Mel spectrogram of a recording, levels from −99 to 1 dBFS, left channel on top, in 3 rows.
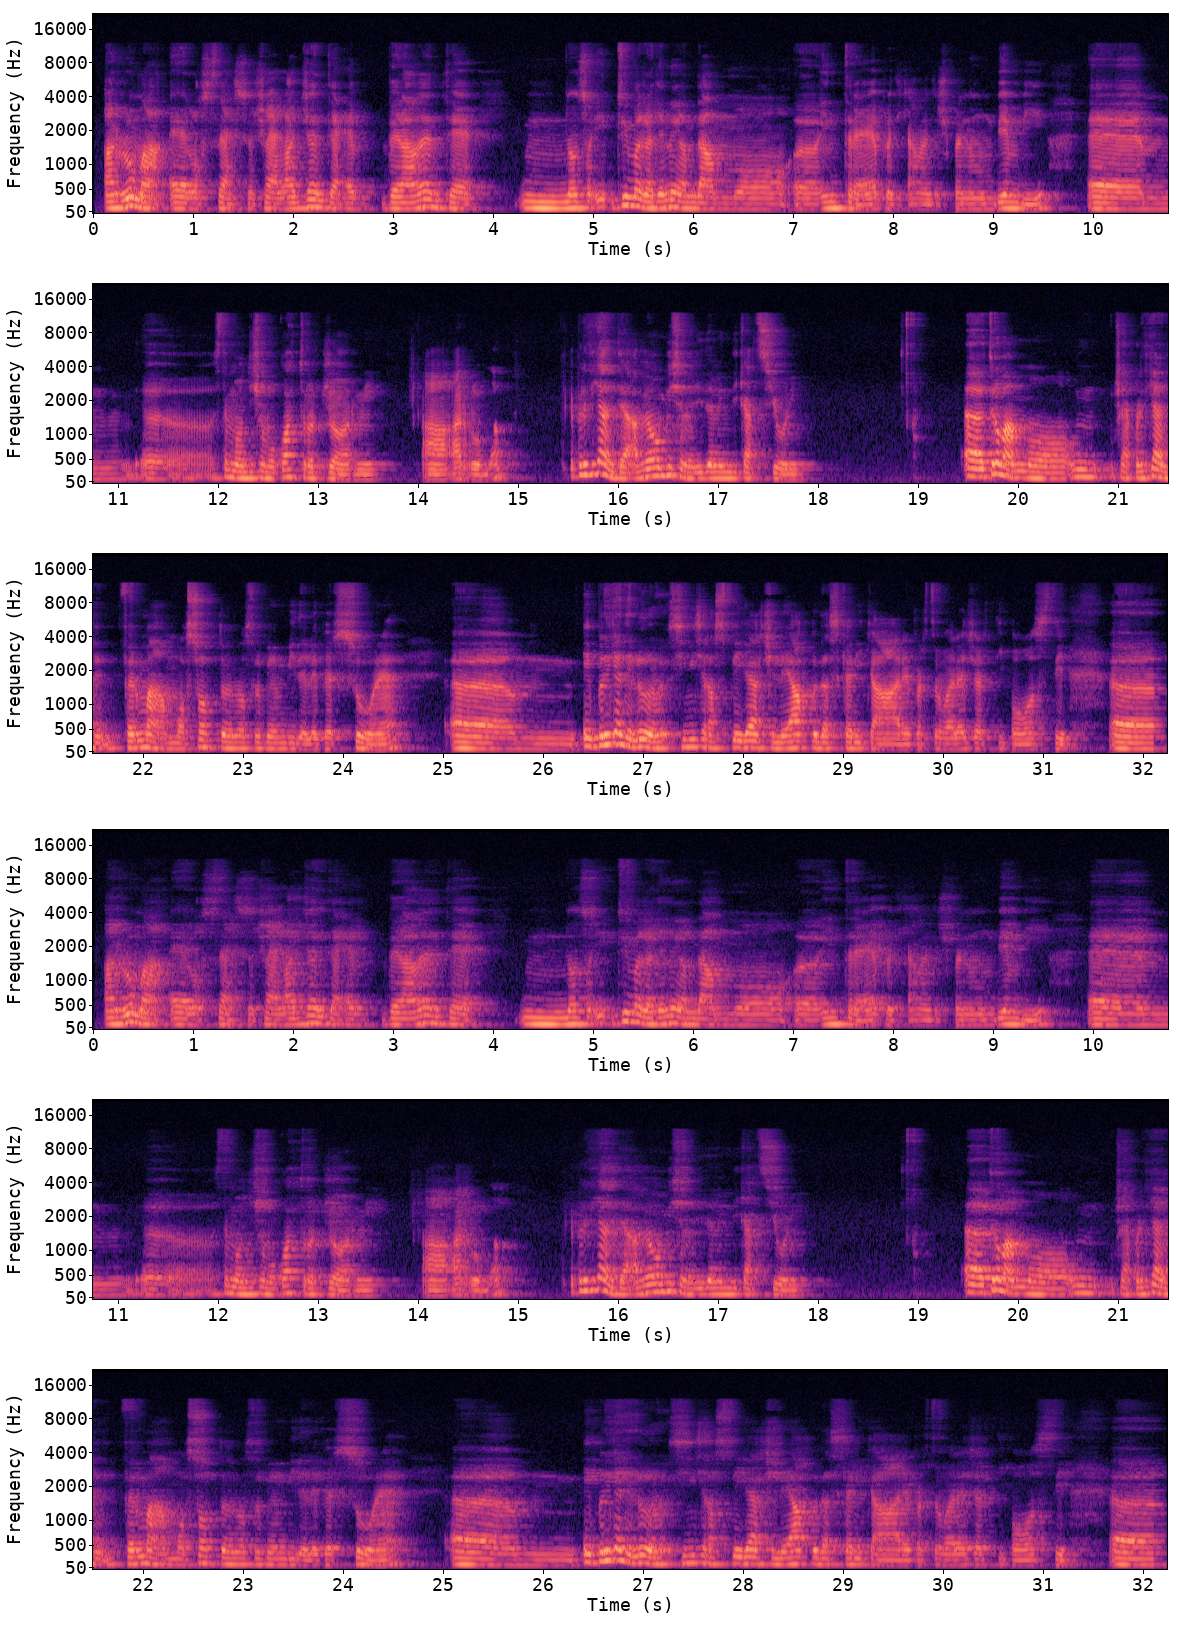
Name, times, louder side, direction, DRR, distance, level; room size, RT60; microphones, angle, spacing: voice 1, 0.1-3.9 4.3-13.6 14.0-14.9 15.5-17.9 19.5-24.6 25.0-32.1, left 3 dB, 55° left, 9 dB, 0.8 m, -27 dB
15.0 x 11.5 x 4.2 m, 0.62 s
head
